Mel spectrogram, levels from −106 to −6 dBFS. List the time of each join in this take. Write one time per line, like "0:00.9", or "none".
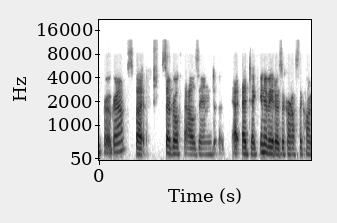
none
